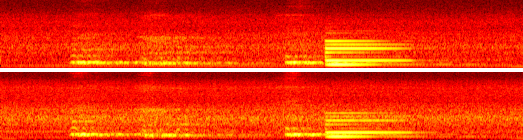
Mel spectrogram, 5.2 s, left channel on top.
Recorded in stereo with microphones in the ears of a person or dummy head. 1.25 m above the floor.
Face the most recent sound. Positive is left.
turn(degrees=25)  # may be behind; listen again after turning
